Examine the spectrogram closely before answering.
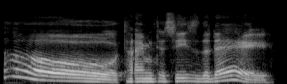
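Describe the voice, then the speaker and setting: Man acting proud, halting veteran newsboy. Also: fairly high pitch, huge pitch swings, exaggerated voice. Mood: proud, genial. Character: proud, genial veteran New York newsboy. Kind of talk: improvised comedy sketch spoofing old radio plays.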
